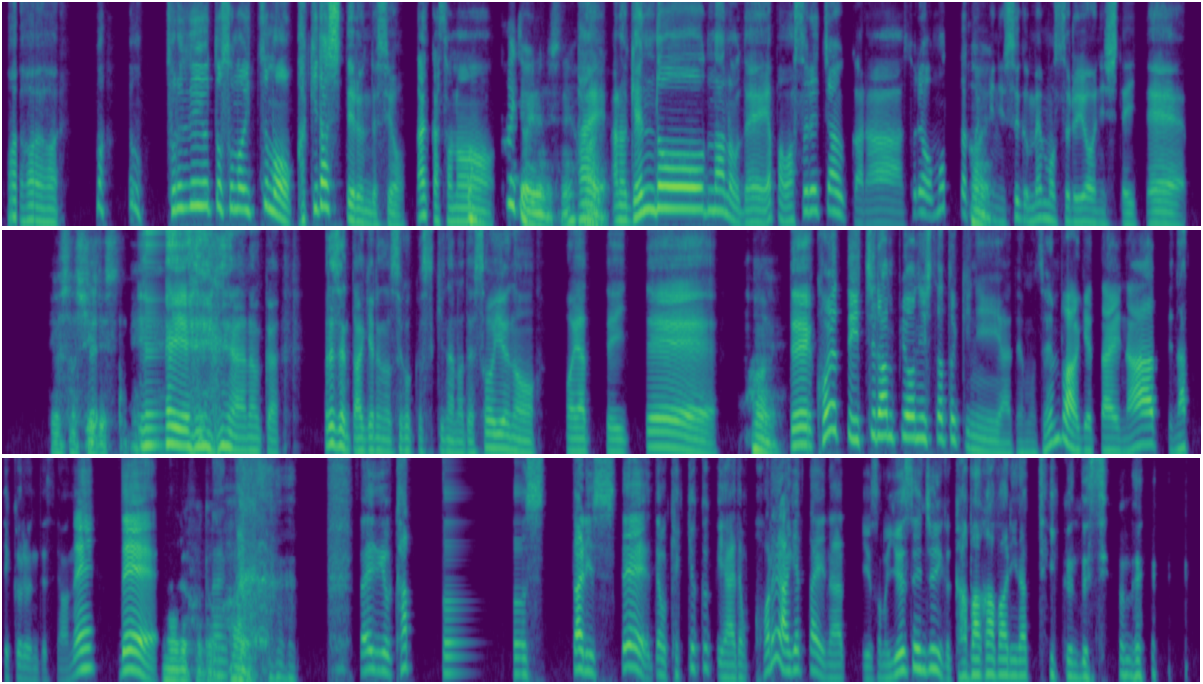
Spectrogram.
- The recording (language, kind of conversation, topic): Japanese, advice, 買い物で選択肢が多すぎて迷ったとき、どうやって決めればいいですか？
- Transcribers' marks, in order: distorted speech; chuckle; laughing while speaking: "ガバガバになっていくんですよね"; chuckle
